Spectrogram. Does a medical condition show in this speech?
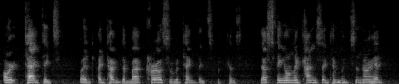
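Yes: cerebral palsy; fine motor impairment.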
